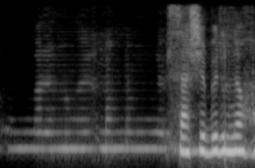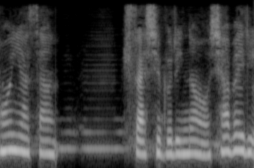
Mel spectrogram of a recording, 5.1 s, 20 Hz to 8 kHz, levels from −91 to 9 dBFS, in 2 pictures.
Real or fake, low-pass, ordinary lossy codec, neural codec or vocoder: fake; 7.2 kHz; none; codec, 24 kHz, 0.9 kbps, WavTokenizer, medium speech release version 2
